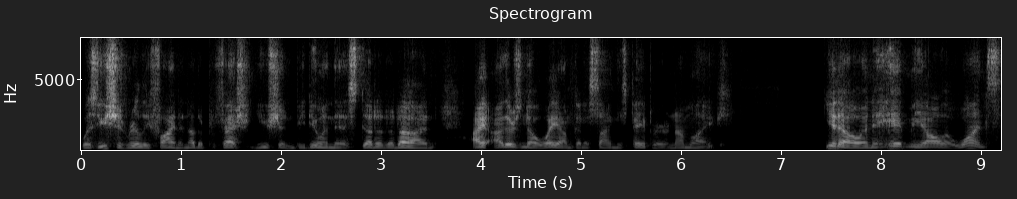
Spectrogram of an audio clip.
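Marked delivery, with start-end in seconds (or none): 0.2-5.9 put-on brash, pushy, put-down delivery. Retelling a refusal to sign a fight clearance paper: imitating a brash delivery. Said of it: "his kind of brash delivery".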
